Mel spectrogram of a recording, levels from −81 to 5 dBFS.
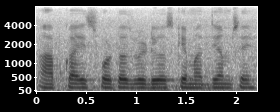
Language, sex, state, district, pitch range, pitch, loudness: Hindi, male, Chhattisgarh, Raipur, 135-140 Hz, 140 Hz, -15 LUFS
